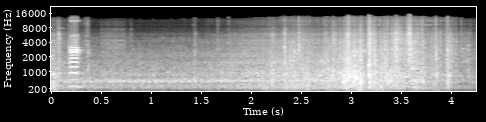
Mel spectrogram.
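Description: A Stryker Engineer Squad Vehicle's diesel engine runs as its mine plow pushes a wrecked car, with metal scraping and crunching that grows louder in the second half and is full of sharp cracks. A brief high tone sounds just after the start.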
